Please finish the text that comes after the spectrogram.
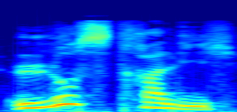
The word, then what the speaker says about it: l'Australie: L'Australie, l'Océanie, l'Antarctique, l'Eurasie, l'océan Atlantique, l'océan Pacifique. Okay, so let's see them one more time. L'Australie, final E not pronounced.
